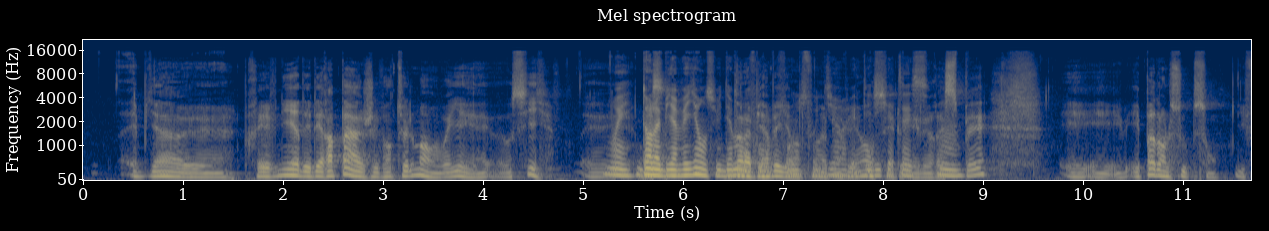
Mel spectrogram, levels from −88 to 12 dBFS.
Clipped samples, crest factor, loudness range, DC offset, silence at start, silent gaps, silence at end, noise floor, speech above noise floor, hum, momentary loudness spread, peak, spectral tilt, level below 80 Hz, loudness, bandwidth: under 0.1%; 22 dB; 7 LU; under 0.1%; 0.45 s; none; 0 s; -48 dBFS; 22 dB; none; 17 LU; -6 dBFS; -6 dB/octave; -58 dBFS; -26 LUFS; 15.5 kHz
